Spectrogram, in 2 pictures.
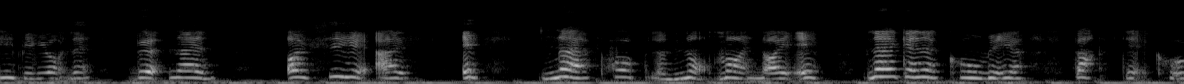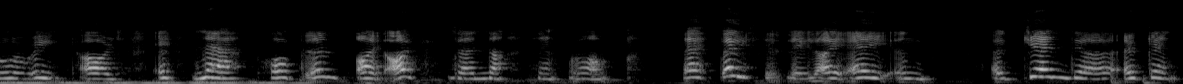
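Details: Female who says listeners may not understand her; dysarthria (unclear speech).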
